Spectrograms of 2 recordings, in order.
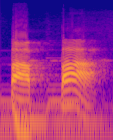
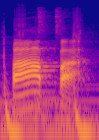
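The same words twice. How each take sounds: First: The stress is on the last syllable. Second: The stress is on the first syllable. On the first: "the A with an accent also sounds like a" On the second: "The A without an accent sounds like a"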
